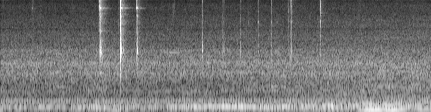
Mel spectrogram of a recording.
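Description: Steel digital caliper being handled: three sharp clicks close together about a second and a half in, then fainter scattered ticks, over a low steady hum.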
